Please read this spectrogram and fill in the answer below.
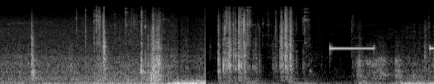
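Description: Car key working the driver-door lock, with clicks, key jangling and the clunk of the door opening. Near the end the car's warning chime gives one steady high beep.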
